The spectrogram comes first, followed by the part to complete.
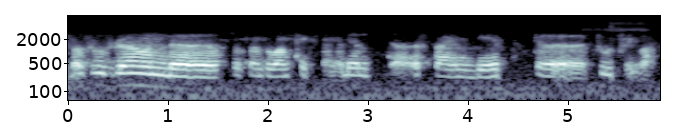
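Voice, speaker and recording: A man's voice: mid-range voice, little pitch movement, unhurried, creaky. A man acting as a pilot on the radio frequency, making brief, clipped calls with a few fillers, heard as a muffled, distant radio transmission. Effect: heard over a pilot's radio channel.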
